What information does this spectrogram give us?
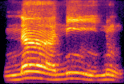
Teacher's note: Dia kena ban macam tu kan. Itulah mahraj huruf nun, hujung lidah dengan langit-langit atas di belakang gusi.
